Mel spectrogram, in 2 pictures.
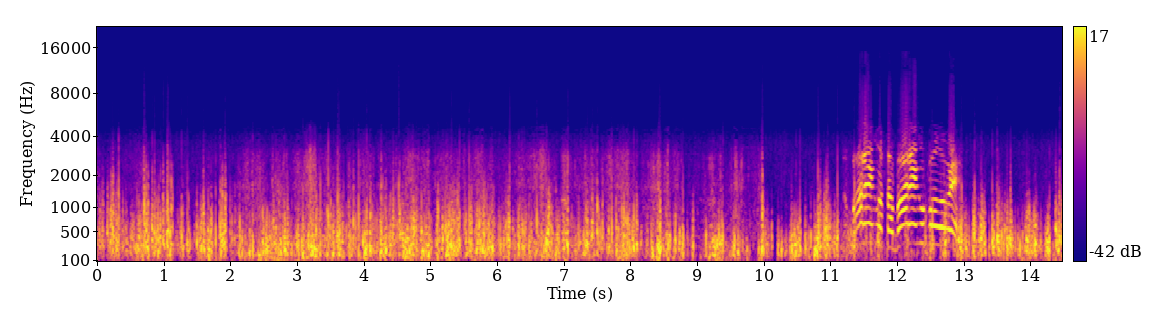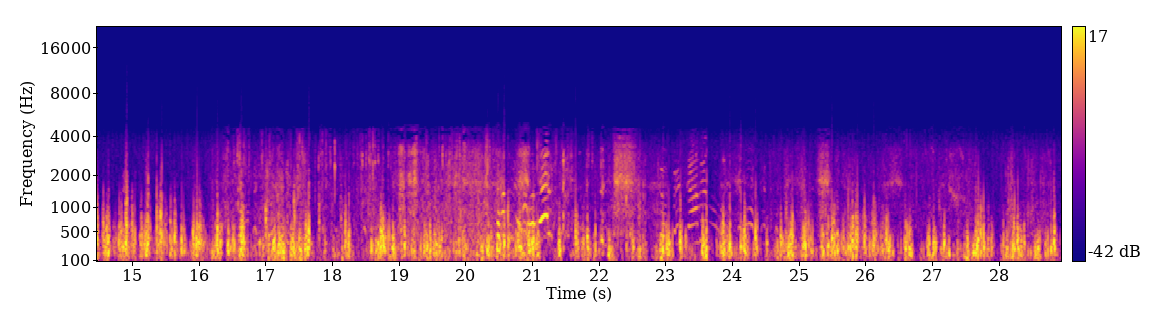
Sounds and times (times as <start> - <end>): Wind noise (microphone): 0.0 - 28.9
Speech: 11.2 - 13.0, 22.9 - 24.5.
